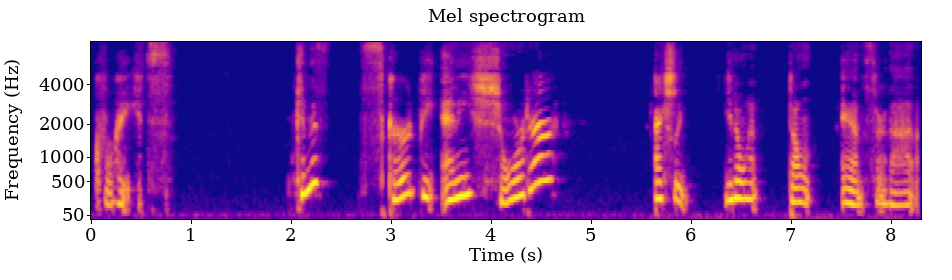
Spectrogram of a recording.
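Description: A woman playing a grudging, teasing maid in an intimate audio role-play, with exasperated, breathy asides and a husky, creaky voice. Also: mid-range voice, full character voice.

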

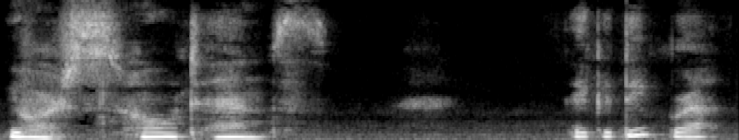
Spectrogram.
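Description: A woman doing an ASMR roleplay as a masseuse, talking in a soft, soothing, mostly whispered, breathy voice. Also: fairly high pitch, slow pace.

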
